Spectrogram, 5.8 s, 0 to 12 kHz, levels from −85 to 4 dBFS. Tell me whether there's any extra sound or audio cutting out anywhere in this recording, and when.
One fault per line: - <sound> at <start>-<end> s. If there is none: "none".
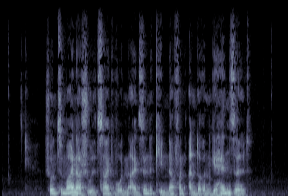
none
